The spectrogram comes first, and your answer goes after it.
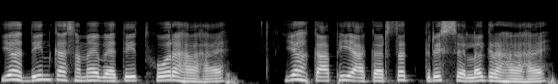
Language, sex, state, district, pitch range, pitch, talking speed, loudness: Hindi, male, Jharkhand, Ranchi, 160-195 Hz, 180 Hz, 160 wpm, -13 LUFS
